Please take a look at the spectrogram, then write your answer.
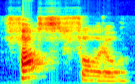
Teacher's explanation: o fós é a sílaba tônica.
